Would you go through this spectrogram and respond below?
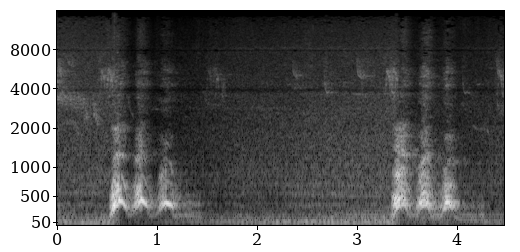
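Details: Dog barking outdoors in northern Germany on 22 June 2017, with mating plume moths nearby reacting to the noise; two bursts of three quick, sharp barks, about three seconds apart, over a quiet background.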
